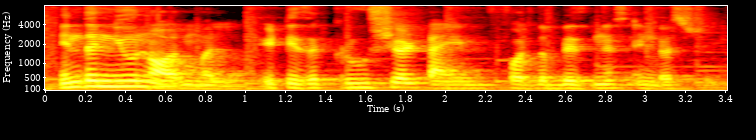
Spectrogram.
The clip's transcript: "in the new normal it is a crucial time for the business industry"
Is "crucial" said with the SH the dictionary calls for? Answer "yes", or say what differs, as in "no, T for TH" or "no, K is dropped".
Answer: yes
